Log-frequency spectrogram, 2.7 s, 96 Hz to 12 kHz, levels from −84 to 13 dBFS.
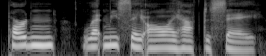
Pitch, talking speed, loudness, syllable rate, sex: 210 Hz, 200 wpm, -17 LUFS, 4.6 syllables/s, female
